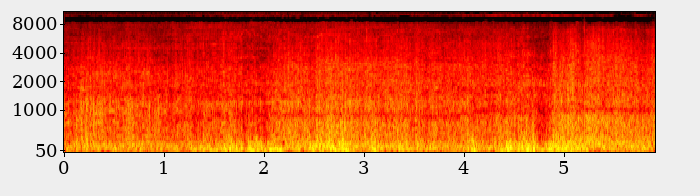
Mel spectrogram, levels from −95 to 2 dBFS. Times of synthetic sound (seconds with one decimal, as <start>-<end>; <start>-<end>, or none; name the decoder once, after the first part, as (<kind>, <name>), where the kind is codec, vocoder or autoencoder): none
